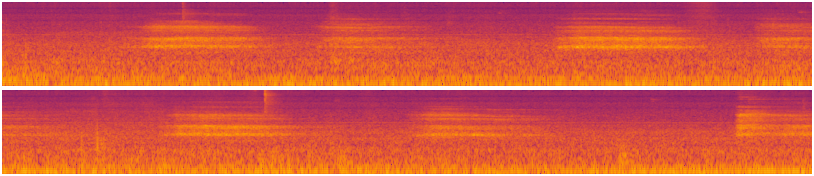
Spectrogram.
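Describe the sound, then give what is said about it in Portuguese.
Slow, steady breathing during a guided meditation, each breath a soft airy rush repeating every two to three seconds, heard alone over a low background hum with no talking. “Eu mantenho a minha respiração e do jeito que vem, é o jeito que vem.”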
